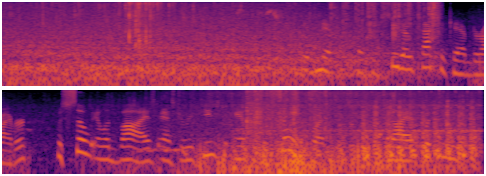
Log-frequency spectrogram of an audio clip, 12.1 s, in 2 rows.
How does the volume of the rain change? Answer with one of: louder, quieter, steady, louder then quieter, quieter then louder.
quieter then louder.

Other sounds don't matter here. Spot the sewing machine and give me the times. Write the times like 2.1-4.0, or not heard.
8.9-12.0.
